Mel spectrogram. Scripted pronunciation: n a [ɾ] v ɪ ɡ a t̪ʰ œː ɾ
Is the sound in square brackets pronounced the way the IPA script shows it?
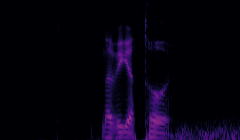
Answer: no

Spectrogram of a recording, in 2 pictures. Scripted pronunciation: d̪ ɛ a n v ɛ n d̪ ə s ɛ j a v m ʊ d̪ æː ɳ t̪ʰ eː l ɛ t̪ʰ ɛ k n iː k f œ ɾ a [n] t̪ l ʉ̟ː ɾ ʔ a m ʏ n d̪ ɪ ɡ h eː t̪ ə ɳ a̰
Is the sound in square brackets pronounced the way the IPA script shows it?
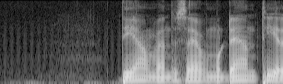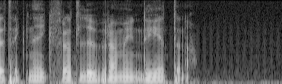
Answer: no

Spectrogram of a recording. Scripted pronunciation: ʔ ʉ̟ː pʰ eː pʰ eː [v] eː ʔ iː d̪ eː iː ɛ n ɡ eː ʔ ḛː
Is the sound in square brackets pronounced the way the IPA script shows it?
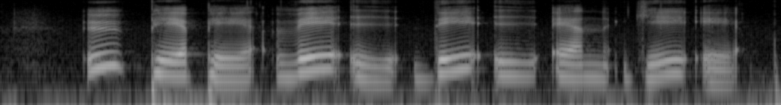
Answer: yes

